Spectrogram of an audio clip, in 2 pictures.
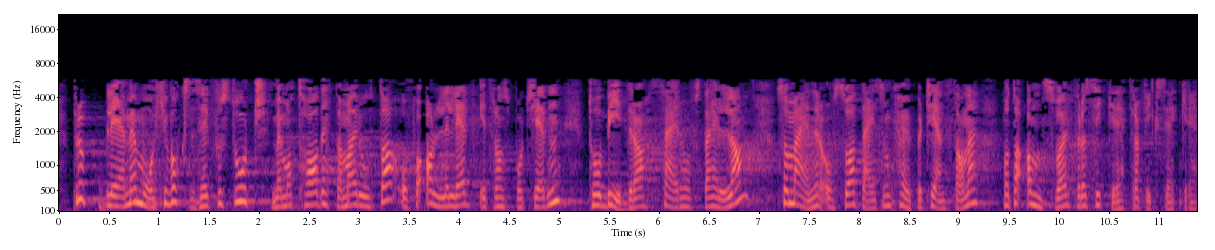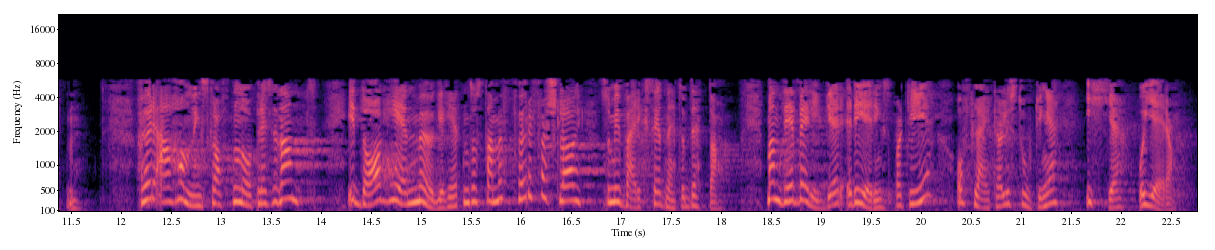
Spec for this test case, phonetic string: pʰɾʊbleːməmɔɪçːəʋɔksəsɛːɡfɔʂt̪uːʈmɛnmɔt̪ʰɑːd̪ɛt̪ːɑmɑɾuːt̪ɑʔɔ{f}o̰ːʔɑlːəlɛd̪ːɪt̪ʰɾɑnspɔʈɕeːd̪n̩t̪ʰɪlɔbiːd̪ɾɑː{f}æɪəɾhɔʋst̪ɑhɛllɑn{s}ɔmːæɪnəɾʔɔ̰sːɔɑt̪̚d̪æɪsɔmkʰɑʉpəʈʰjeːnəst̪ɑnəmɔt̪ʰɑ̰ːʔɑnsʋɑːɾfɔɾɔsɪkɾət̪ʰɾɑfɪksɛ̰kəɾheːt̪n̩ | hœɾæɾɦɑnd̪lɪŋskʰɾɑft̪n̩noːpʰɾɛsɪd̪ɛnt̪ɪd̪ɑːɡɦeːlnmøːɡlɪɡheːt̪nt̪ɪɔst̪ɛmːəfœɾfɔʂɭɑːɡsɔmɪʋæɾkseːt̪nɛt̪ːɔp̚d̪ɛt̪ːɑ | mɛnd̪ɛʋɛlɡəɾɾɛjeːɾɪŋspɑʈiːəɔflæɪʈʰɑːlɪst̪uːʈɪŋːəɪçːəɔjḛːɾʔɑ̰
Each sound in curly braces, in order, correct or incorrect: correct, incorrect, correct

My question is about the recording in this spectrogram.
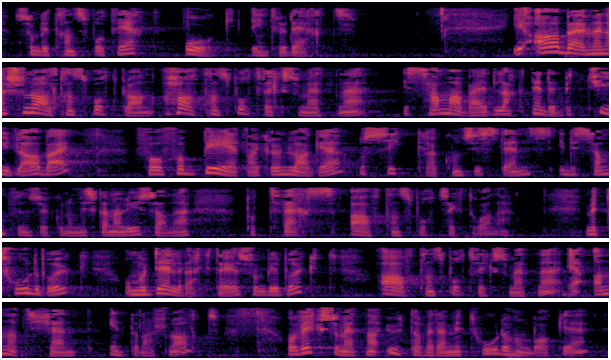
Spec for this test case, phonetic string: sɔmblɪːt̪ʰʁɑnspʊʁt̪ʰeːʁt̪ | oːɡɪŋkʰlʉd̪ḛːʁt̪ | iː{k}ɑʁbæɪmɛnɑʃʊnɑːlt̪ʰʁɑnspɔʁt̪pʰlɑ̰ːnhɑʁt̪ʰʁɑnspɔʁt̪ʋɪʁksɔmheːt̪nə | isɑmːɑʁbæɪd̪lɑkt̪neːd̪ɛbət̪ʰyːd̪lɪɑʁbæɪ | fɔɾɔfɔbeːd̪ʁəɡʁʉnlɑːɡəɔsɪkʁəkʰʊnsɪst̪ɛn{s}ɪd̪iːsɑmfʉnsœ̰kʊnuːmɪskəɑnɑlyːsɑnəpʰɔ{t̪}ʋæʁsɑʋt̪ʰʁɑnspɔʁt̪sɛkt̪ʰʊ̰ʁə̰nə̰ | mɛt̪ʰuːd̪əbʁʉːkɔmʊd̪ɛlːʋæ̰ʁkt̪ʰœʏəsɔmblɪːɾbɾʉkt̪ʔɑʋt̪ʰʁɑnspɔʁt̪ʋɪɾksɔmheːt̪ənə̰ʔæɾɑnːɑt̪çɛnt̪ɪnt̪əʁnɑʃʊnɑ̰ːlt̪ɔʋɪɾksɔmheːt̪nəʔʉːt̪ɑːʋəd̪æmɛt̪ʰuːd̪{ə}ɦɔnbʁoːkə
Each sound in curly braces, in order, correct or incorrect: incorrect, correct, incorrect, correct

